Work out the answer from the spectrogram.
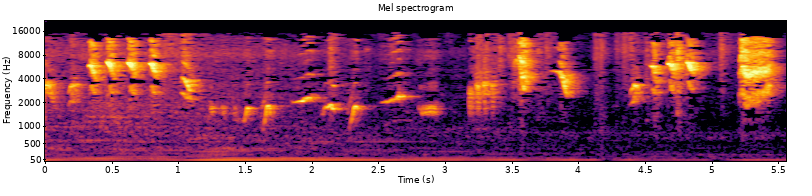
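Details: Mimicking song of a local long-tailed shrike from Lampung, Indonesia. Jumbled high chirps, slurred whistles and short buzzy bursts tumble quickly over a low steady background hum, ending with a loud harsh note.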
